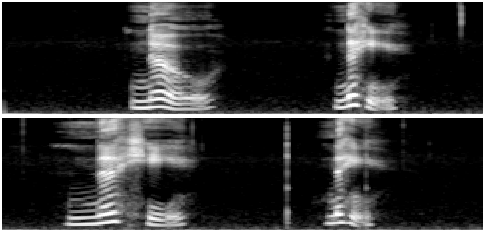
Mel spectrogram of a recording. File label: Punjabi No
